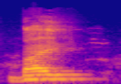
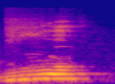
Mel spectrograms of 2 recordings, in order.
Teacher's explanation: Whenever you have a consonant sound and you add W to it, for example, by is BAI, but buo, BWOUO. You see that W is added to B, and then your mouth or your lips have to switch a bit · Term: labialized consonant sounds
